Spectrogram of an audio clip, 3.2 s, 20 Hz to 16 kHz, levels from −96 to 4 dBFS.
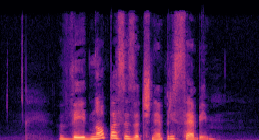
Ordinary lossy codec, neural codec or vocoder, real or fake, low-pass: AAC, 48 kbps; none; real; 14.4 kHz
